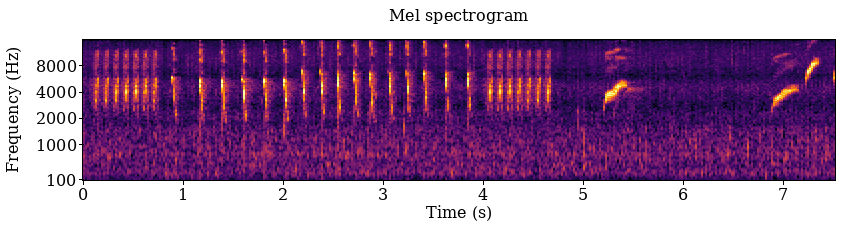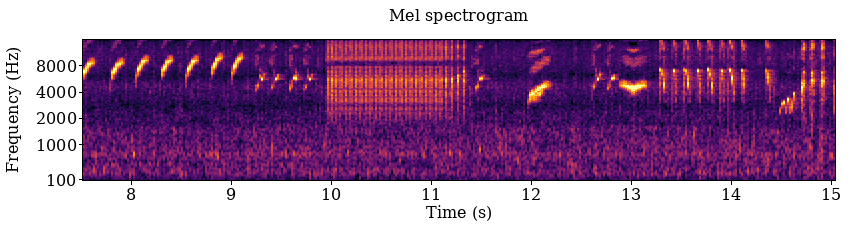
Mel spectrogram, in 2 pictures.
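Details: Bulbul known locally as cucak cungko, a clear-voiced master recording for training other birds: rapid high ticking trills, upslurred whistled notes, and dense buzzy bursts, alternating in quick bouts with brief pauses.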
